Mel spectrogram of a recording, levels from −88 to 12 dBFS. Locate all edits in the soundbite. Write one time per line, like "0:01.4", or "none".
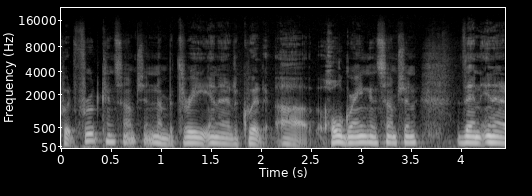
none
